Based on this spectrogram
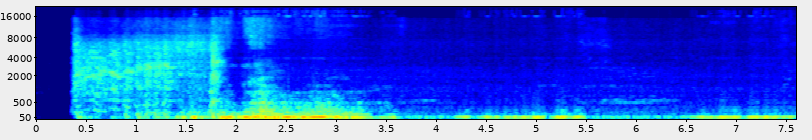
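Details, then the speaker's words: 1987 Ford Ranger truggy with V8 swap, cold start after priming, unresolved starting issues not yet worked on: long starter churn before catching, then lumpy uneven low idle slowly settling; hard cold start. "So go ahead and we will fire it up now. Like I said, cold start. Still haven't worked on none of that yet. Give it a prime."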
